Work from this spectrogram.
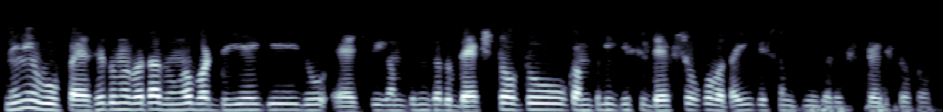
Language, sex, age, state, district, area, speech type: Hindi, male, 30-45, Madhya Pradesh, Hoshangabad, rural, conversation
